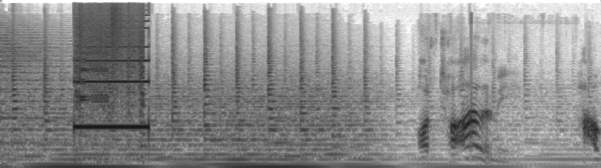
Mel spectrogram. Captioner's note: beeping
